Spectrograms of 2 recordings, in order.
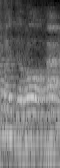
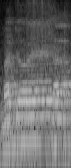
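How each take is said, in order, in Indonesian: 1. Vokal setelah r adalah o biasa. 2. Vokal setelah r adalah e bulat. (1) "Harusnya kan majroha" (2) "Bukan merubah menjadi re, tapi terdengar re"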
